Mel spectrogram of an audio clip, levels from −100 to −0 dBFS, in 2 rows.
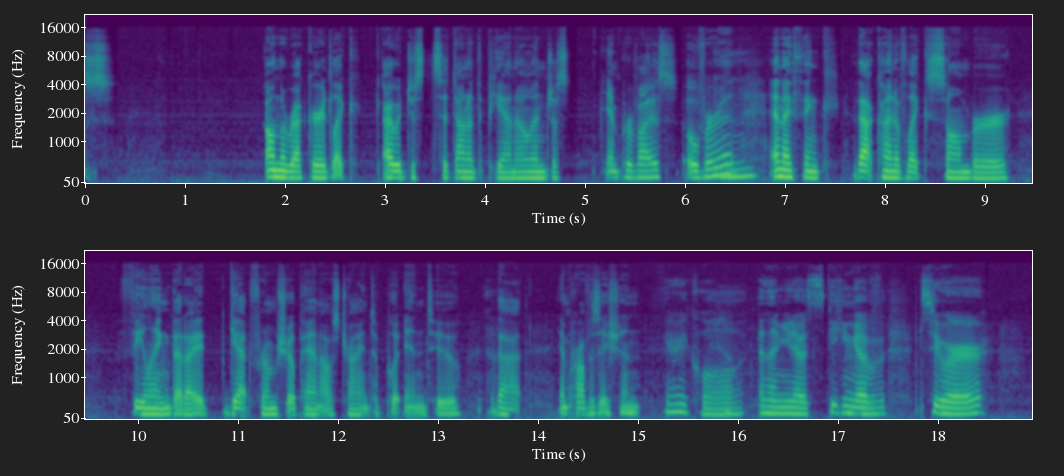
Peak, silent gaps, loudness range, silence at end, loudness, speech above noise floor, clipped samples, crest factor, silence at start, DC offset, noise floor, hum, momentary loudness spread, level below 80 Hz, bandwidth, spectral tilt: -8 dBFS; none; 7 LU; 0.5 s; -29 LUFS; 36 dB; under 0.1%; 22 dB; 0 s; under 0.1%; -64 dBFS; none; 11 LU; -64 dBFS; 16 kHz; -6.5 dB/octave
